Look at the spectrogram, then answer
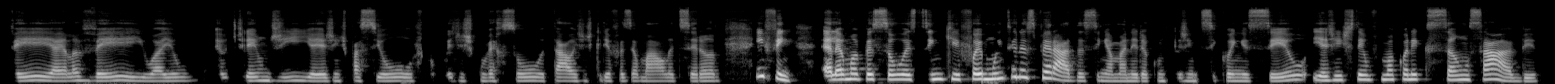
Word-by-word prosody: ver, 180 +1 -1
aí 165 0 0
ela 175 +3 -3
veio, 170 -1 -3
aí 160 0 -3
eu 165 +1 -8 0.3
eu 160 - -10
tirei 175 +1 -4
um 180 - -3
dia 170 -1 -4
e - - +2
aí 155 - 0
gente 160 0 -11
passeou, 165 -1 -5
ficou 150 - -22
a - - -5
gente 160 -1 -10
conversou 165 +1 -6
tal. 165 0 -1
A 160 - -4
gente 160 -1 -15
queria 165 - -7
fazer 160 +1 -9
uma 160 -1 -5
aula 160 0 -6
de - - -11
cerâmica, 165 +1 -5 0.4
enfim, 315 - +5 0.3
ela 200 +3 +8
é - - +8
uma 245 +1 +4
pessoa 235 -1 +4
assim 235 +2 +1
que 240 -1 +2
foi 245 +1 +6
muito 260 +6 +5
inesperada 295 - +3
assim 170 0 -7
a - - -3
maneira 155 0 -3
com 160 +1 -10
que 155 - -16
a - - -11
gente 155 0 -8
se - - -9
conheceu, 160 +5 -2
e 195 - +2
a 185 - +3
gente 200 +1 -2
teve 220 -2 +2
uma 225 0 +2
conexão, 225 -2 0
sabe? 165 -10 +1
170 Hz, 205 wpm, -20 LUFS, 160-225 Hz, 0.4 s, ela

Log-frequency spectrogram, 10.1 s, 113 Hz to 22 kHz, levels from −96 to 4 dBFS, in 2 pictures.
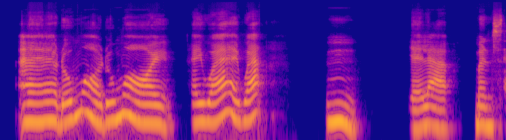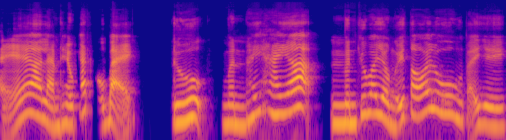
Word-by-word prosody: À, 230 +1 0
đúng 245 +8 -1
rồi, 260 -10 0
đúng 240 +4 -1
rồi, 220 -9 0 0.2
hay 225 +1 -3
quá, 230 +5 +1
hay 320 -7 -1
quá. 255 +7 +1 0.6
Ừm, 225 -5 0 0.6
vậy 175 +2 -5
là 185 -4 -1 0.3
mình 200 -2 -3
sẽ, 200 +4 -3
a, 305 -2 +5
làm 190 -6 +1
theo 205 0 -1
cách 315 +6 0
của - - -7
bạn. - - +3 0.4
Được, 235 +5 +3
mình 210 -1 -3
thấy 285 +6 -3
hay 310 -2 -1
á, 380 +2 +8 0.2
mình 215 0 +1
chưa 300 - -3
bao 310 0 0
giờ 265 -5 +2
nghĩ 195 - 0
tới 300 +4 +2
luôn, 305 -7 -2
tại - - -5
vì 190 -2 -2
230 Hz, 200 wpm, -22 LUFS, 210-295 Hz, 0.6 s, á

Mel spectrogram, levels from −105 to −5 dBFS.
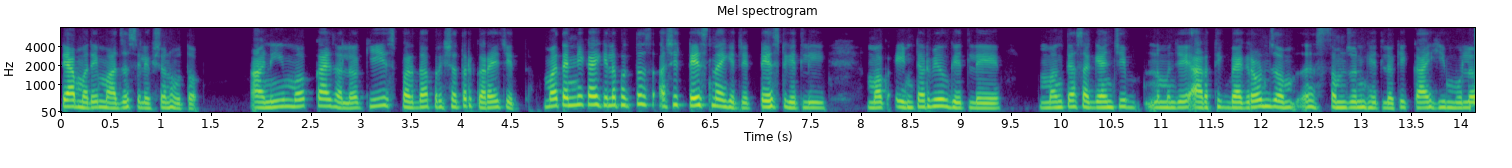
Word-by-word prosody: त्यामध्ये 210 -4 +3
माझं 190 -2 0
सिलेक्शन 190 -2 -3
होतं. 165 -4 -3 0.6
आणि 195 +3 +1
मग 235 0 +1
काय 245 -1 +3
झालं 185 -4 0
की 250 +3 -2
स्पर्धा 210 -4 +1
परीक्षा 215 0 -3
तर 250 - -1
करायचीच. 195 -2 0 0.3
मग 245 +2 +4
त्यांनी 280 +1 +4
काय 295 0 +5
केलं 275 -1 +1
फक्त 280 +2 -1 0.2
असे 230 +5 -1
टेस्ट 270 +1 +5
नाही 240 -3 +3
घेतले, 185 -3 -2
टेस्ट 220 0 +2
घेतली, 190 0 -1 0.4
मग 190 0 0
इंटरव्ह्यू 220 +4 +2
घेतले, 175 -3 0 0.4
मग 190 +2 0
त्या 220 - +2
सगळ्यांची 200 +1 +1 0.3
म्हणजे 195 +1 0
आर्थिक 195 +1 0
बॅकग्राऊंड 205 +5 +3
जम 205 -3 +1 0.2
अ, - - +1 0.2
समजून 195 0 +2
घेतलं 185 -2 -2
की 205 - -2
काय 190 0 +2
ही 200 - -1
मुलं 190 0 0
200 Hz, 175 wpm, -23 LUFS, 190-230 Hz, 0.6 s, काय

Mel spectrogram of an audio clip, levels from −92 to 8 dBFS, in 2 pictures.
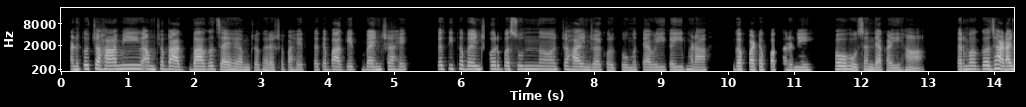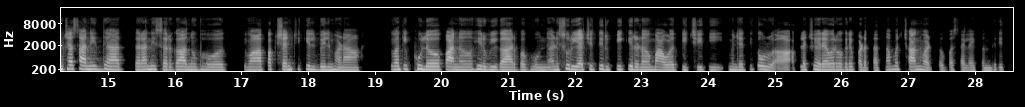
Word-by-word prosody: आणि 195 0 +2
तो 230 - +2
चहा 220 -2 +5
आम्ही 235 +1 +3
आमच्या 215 +1 +1
बाग 195 -2 +6 0.2
बागच 200 +1 +4
आहे 175 +2 +2
आमच्या 165 0 -3
घराच्या 165 -1 -5
बाहेर, 165 0 -5 0.2
तर 185 - -5
त्या 195 - -5
बागेत 185 0 +1 0.2
बेंच 190 0 +2
आहे. 190 0 -1 0.5
तर 225 - +1
तिथं 230 0 -3
बेंचवर 215 +1 +1
बसून 210 0 0
अ, 200 -1 -1
चहा 200 -3 +2
एन्जॉय 175 -2 -1
करतो. 155 -1 -6
मग 165 +1 -4
त्यावेळी 170 0 -2
काही 180 0 -1
म्हणा, 170 -4 -1 0.5
गप्पाटप्पा 190 -1 +3
करणे 170 -1 -2 0.5
हो, 210 -1 +6
हो 170 - +2
संध्याकाळी, 155 -4 0
हां. 145 -4 0 0.6
तर 195 - +1
मग 210 +1 0
अ, 225 - +6
झाडांच्या 210 -1 +7
सानिध्यात, 210 -3 +3 0.2
जरा 190 0 +2
निसर्ग 195 -2 -1
अनुभवत 175 -2 -1 0.3
किंवा 180 -1 +2
पक्ष्यांची 205 -1 -1
किलबिल 180 -4 0
म्हणा 160 -3 -1 0.5
किंवा 200 -1 0
ती 220 - -1
फुलं, 190 -4 +4
पानं 175 -2 +3
हिरवीगार 180 -4 +2
बघून 165 -2 -5
आणि 180 +3 -2
सूर्याची 195 -4 +2
तिरपी 200 -1 -2
किरणं 175 -4 0
मावळतीची 170 -1 -2
ती 170 -2 -9
म्हणजे 175 -1 -3
ती 175 +4 -17
तो 205 -3 0
आ 150 - -5
आपल्या 185 0 -5
चेहऱ्यावर 185 -3 +1
वगैरे 185 0 -3
पडतात 155 -3 -5
ना, 185 - -5
मग 205 +2 -4
छान 185 0 +1
वाटतं 150 -3 -6
बसायला 150 -1 -10
एकंदरीत. 145 +2 -9
185 Hz, 150 wpm, -25 LUFS, 170-205 Hz, 0.6 s, झाडांच्या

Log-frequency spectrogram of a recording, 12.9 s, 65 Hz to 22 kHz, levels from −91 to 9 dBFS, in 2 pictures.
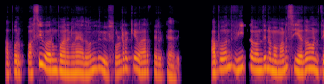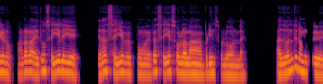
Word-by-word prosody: அப்போ 140 +3 -9
ஒரு 150 - -3 0.2
பசி 150 - +1
வரும் 175 -1 +3
பாருங்களேன், 150 -1 +2
அது 140 - -1
வந்து 195 +3 -1 0.3
சொல்றக்கே 195 +8 -2
வார்த்தை 155 0 -3
இருக்காது. 125 -5 -6 0.7
அப்போ 155 +5 -1
வந்து 225 +3 0
வீட்ல 210 +2 -1
வந்து 175 +3 +2
நம்ம 175 -3 +3
மனசு 195 +3 -2 0.2
ஏதோ 180 +5 +2
ஒண்ணு 180 -3 +1
தேடும். 150 -4 0 0.2
"அடடா 155 +3 +1
எதுவும் 170 +4 -3
செய்யலையே! 150 0 +3 0.5
எதாவது 160 +5 0
செய்ய 140 +1 +2
வெப்போம் 135 -1 -2
எதாவது 160 +4 -2
செய்ய 145 +2 +1
சொல்லலாம்," 140 -2 +4
அப்படின்னு 135 +2 -1
சொல்லுவோம்ல, 125 -2 -2 0.7
அது 130 - +2
வந்து 185 +7 +1
நமக்கு 150 -4 -1
150 Hz, 155 wpm, -24 LUFS, 140-170 Hz, 0.7 s, சொல்லலாம்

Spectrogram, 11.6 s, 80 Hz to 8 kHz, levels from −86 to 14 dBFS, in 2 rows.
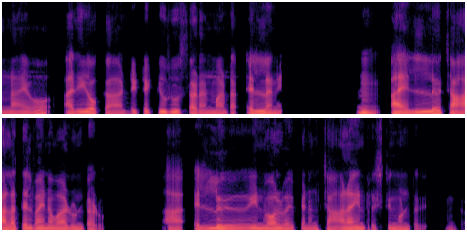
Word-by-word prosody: ఉన్నాయో 120 +5 -3 0.4
అది 130 +1 +1 0.2
ఒక 120 - -23 0.3
డిటెక్టివ్ 130 +6 -1
జూస్తాడనమాట 115 -4 -2 0.3
'ఎల్' 115 0 +4
అని. 100 -2 -5 1.0
హ్మ్. 105 -4 +3 0.3
ఆ - - +8
'ఎల్' 140 +7 +4 0.2
చాలా 125 +5 +4
తెలివైన 135 -1 +2
వాడుంటాడు. 115 -7 -2 0.9
ఆ! - - 0 0.3
'ఎల్' 120 +6 +3 0.5
ఇన్వాల్వ్ 135 +1 +2
అయిపోయినాంక 140 +3 -5
చాలా 115 +4 +2
ఇంట్రెస్టింగ్ 120 -2 -5
ఉంటది 100 - -10 0.3
ఇంకా. - - -21
120 Hz, 110 wpm, -25 LUFS, 115-135 Hz, 1.0 s, ఆ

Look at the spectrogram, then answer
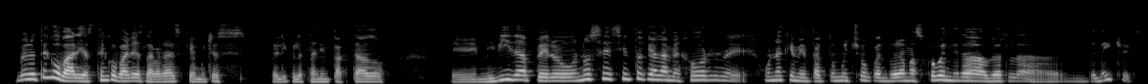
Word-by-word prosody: Bueno, 235 +5 +3
tengo 315 -2 +4
varias, 150 - +6
tengo 200 +1 +2
varias. 155 -2 +3
La 130 - +2
verdad 130 +2 +1
es 135 0 -7
que 145 0 -5
muchas 125 +3 -8 0.2
películas - - -5
que - - -6
han 125 - -3
impactado 130 0 -3 0.6
en 115 +1 -9
mi 135 +2 -1
vida, 215 +3 +3
pero 165 0 +2
no 225 +5 +3
sé, 245 +1 0
siento 245 +1 -2
que 235 - +2
a - - +4
la 205 - +4
mejor 200 +1 -3
eh - - -10 0.2
una 195 +2 -2
que 200 -1 -3
me 165 - -1
impactó 155 +2 -4
mucho 175 +2 -4
cuando 160 -1 -1
era 170 - +5
más 170 -1 -3
joven 195 -2 +2
era 170 -2 +3
ver 150 +1 0
la 70 - -7 0.2
de 135 +1 -13
Matrix. 230 +10 -7
165 Hz, 210 wpm, -26 LUFS, 145-200 Hz, 0.6 s, varias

